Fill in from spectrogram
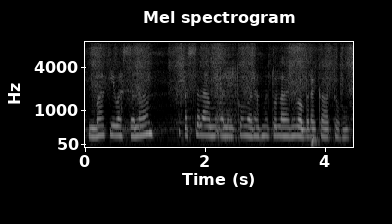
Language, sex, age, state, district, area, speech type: Kashmiri, female, 18-30, Jammu and Kashmir, Bandipora, rural, spontaneous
